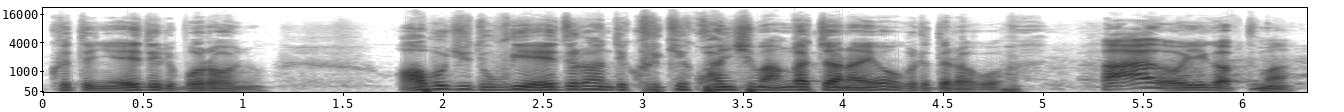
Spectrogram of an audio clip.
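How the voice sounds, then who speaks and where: A middle-aged male pastor with a mid-range voice speaks quickly, telling stories from his church in a sermon. He's animated, acting out the dialogue with shifts of voice.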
